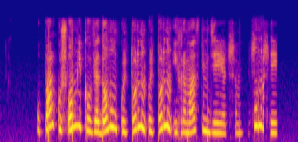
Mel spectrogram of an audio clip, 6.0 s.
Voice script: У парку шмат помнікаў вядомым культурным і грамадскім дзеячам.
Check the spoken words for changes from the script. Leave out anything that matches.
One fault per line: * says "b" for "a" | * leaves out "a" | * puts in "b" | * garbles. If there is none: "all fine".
* leaves out "шмат"
* puts in "культурным"
* garbles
